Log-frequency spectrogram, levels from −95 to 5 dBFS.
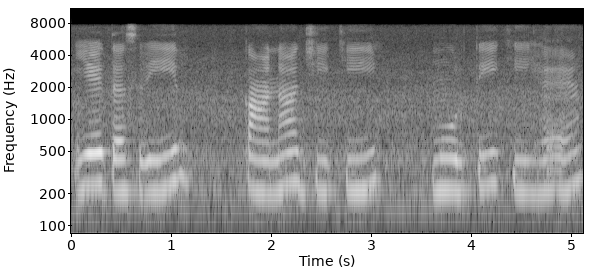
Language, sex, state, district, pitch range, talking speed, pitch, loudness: Hindi, female, Haryana, Jhajjar, 210-240 Hz, 95 wpm, 215 Hz, -18 LUFS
